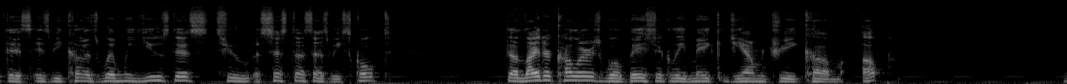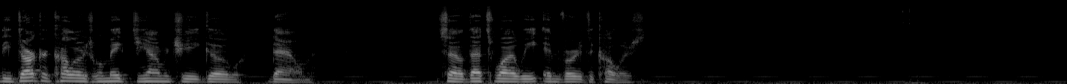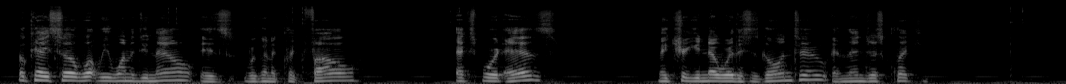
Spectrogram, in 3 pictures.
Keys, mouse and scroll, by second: 19.8 click, 19.9 click, 23.0 click, 23.1 click, 24.2 click, 24.3 click, 25.9 click, 31.4 click.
